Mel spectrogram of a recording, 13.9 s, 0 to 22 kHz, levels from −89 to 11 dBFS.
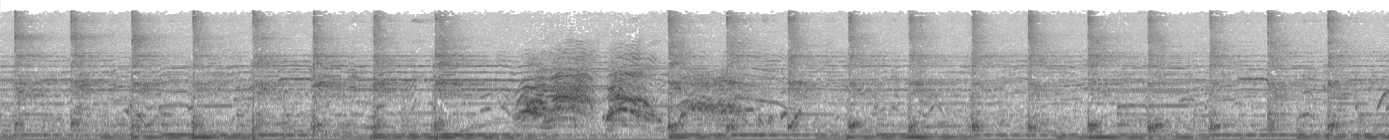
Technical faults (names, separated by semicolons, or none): low bit depth without dither; DAB burbling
